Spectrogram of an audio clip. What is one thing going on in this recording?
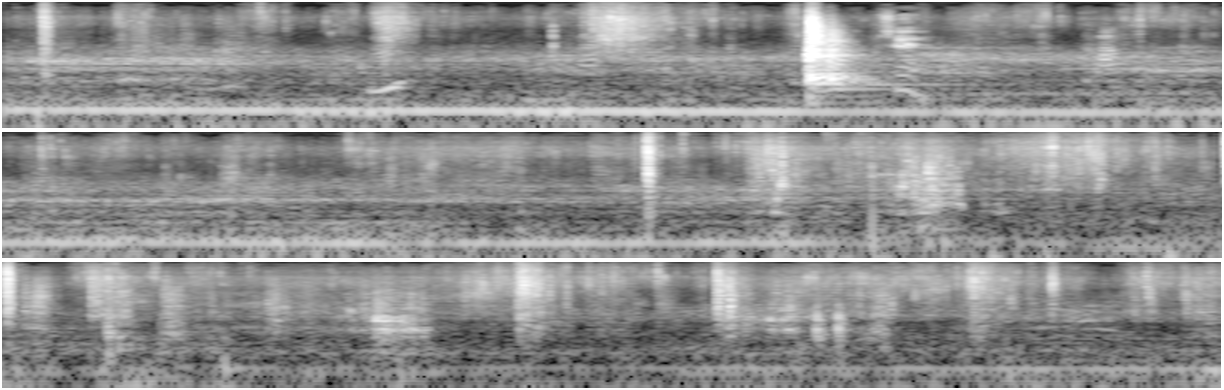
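A shovel scrapes through dry earth.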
